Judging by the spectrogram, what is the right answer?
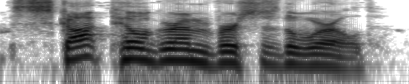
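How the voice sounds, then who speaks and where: A man co-hosting a gaming podcast, relaxed and thinking aloud as he talks. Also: fairly high pitch, unhurried, no echo, studio quality. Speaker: co-host. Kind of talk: casual chat.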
